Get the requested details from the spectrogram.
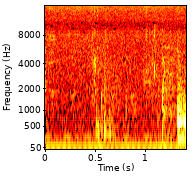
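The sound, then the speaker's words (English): A few soft, wet slurping and swallowing sounds from someone taking a sip of Bud Light beer, faint over a low steady hum, with a slightly louder gulp at the end. “Great sip of beer right there.”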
